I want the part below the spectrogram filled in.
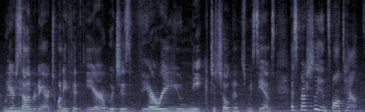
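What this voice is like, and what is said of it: Minnesota accent. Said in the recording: “I moved here from Minnesota ... that is just an awesome accent.”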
